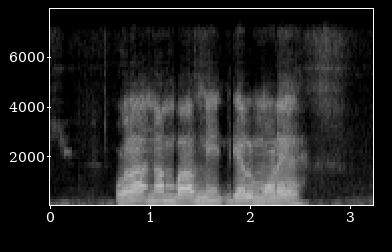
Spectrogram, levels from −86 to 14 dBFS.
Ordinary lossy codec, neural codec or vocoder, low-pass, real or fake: none; codec, 32 kHz, 1.9 kbps, SNAC; 7.2 kHz; fake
